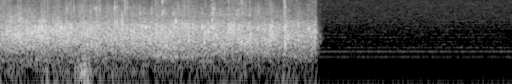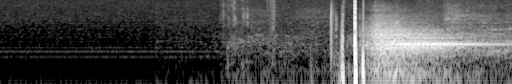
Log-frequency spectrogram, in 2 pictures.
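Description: A crowd applauds steadily, then the clapping cuts off into a quiet stretch with a faint hum. It returns with a few sharp pops before swelling into louder applause.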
